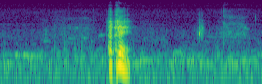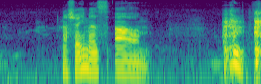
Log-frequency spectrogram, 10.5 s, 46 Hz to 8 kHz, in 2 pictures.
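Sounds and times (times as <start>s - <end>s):
person clearing throat: 2.2s - 2.7s, 9.7s - 10.4s
speech: 2.4s - 2.7s, 6.6s - 8.3s, 9.9s - 10.4s.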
